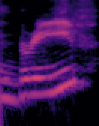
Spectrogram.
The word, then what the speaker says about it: breve: And then the bre is a breve. Yes. Because there's it's VE at Mm-hmm. the end, but that's because V never stands alone, but it indeed is a long E sound.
